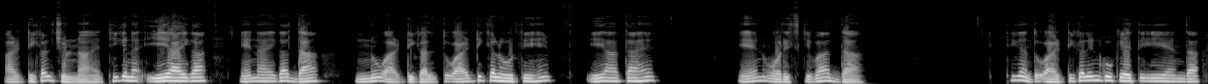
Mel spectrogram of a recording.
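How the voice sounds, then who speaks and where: A man's voice: a little high, animated, unhurried, mellow, dry recording. A male teacher, explaining an English grammar lesson step by step and often checking in with his students. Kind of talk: exam-prep lesson.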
